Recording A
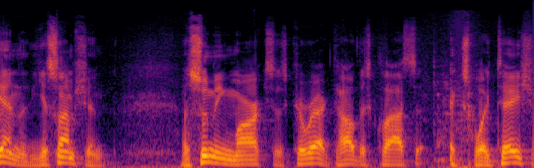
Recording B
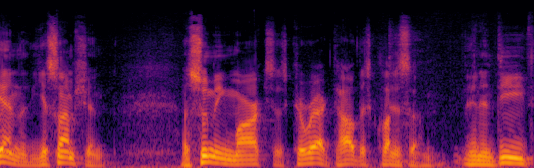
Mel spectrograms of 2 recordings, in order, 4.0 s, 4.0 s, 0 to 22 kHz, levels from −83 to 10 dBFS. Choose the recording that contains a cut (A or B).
A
